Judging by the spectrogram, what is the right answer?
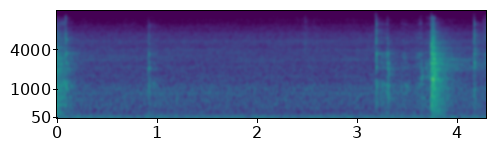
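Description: Hard plastic toy figures being set down and knocked on a wooden tabletop: a few sharp clicks and taps, with a small cluster and the loudest knock shortly before the end.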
